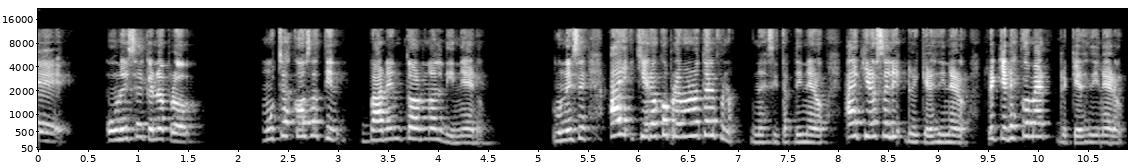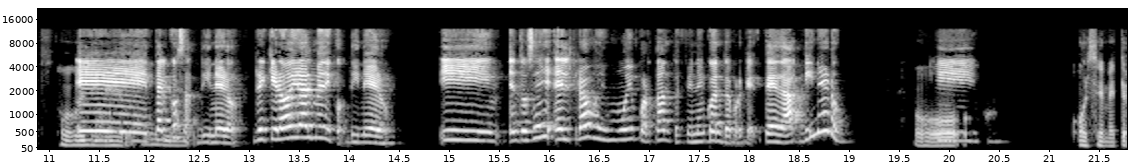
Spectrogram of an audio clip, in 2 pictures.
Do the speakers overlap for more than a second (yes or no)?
yes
